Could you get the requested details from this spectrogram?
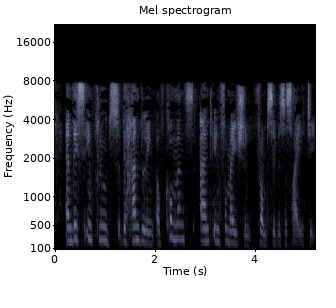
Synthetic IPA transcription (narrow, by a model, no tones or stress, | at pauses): ʔɨ̃nðɪsɪ̃nkʰl̥uːdz̥ðəhæ̃ndl̩ɪ̃ŋʔʌ̰v̥kʰɔmɛ̃ntsʔɨ̃ndɪ̃nfəmeɪʃɨ̃nfɹʌ̃msɪvəlˠsəsa̰ɪɨ̰tʰḭ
